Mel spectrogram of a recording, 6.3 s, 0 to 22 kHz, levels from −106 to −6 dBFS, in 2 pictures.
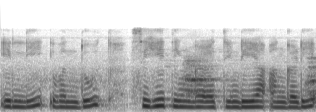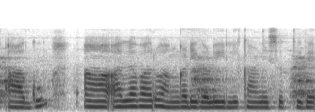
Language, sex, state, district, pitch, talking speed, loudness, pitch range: Kannada, female, Karnataka, Mysore, 195 Hz, 115 wpm, -31 LUFS, 185-215 Hz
